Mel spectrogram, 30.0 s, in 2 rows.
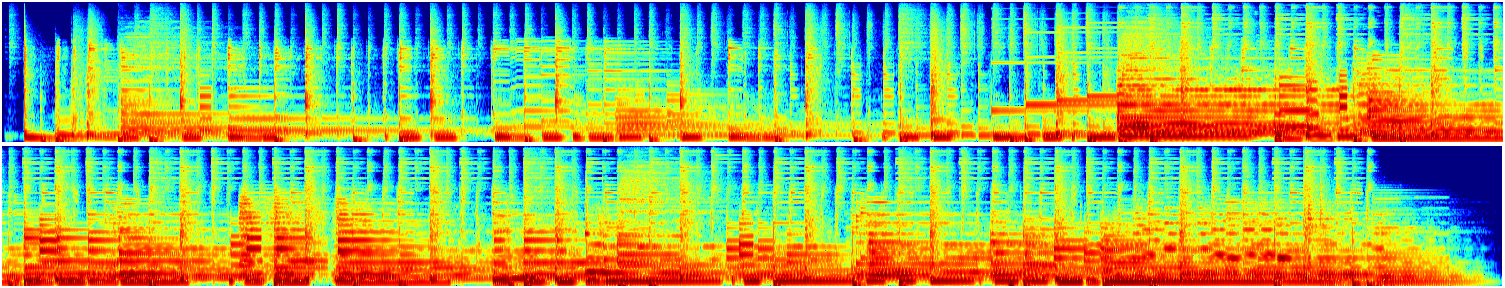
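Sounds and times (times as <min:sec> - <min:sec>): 
instrumental music: 0:00.7 - 0:30.0.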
